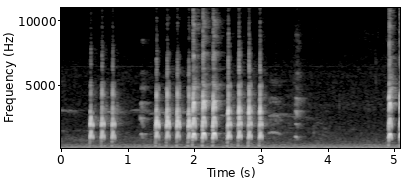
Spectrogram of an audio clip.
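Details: Relaxed rail lure calls intended to draw birds down to nets: short triplets of harsh notes building to a longer even series of about ten squawks, then quiet before a final triplet.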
